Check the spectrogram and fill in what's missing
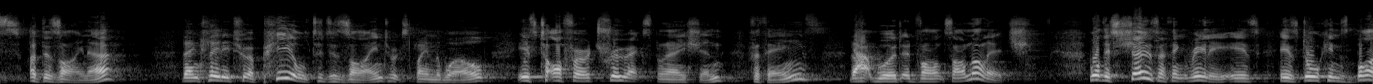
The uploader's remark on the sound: Talk from the Reasonable Faith series at Highfield Church Southampton, Sunday 9th October, 2016.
